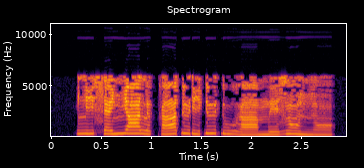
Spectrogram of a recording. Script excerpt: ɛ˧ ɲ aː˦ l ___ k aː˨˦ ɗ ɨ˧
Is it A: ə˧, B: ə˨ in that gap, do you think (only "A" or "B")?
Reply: B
